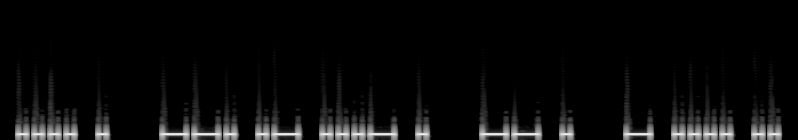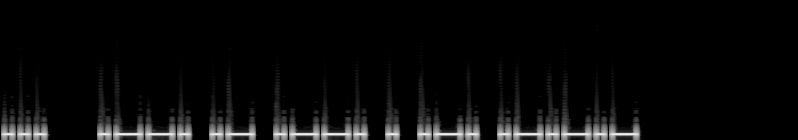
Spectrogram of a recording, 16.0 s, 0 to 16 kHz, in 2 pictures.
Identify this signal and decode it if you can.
Morse code, heard as a keyed tone, about 15 wpm, 700 Hz. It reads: HE GAVE ME THIS PAPER.
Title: Sentences from Top 500 Words 15wpm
